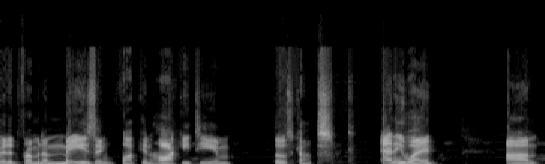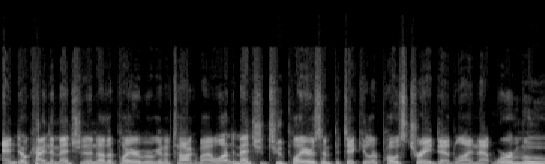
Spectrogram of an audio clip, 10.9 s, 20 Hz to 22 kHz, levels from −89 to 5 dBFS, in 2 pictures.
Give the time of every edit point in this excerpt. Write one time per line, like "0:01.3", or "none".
0:02.7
